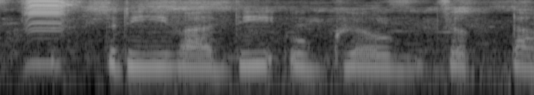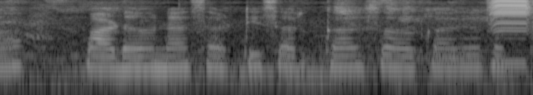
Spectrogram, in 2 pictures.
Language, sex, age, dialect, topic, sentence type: Marathi, female, 18-24, Varhadi, banking, statement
